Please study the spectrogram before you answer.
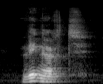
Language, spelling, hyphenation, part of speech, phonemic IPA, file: Dutch, wingerd, win‧gerd, noun, /ˈʋɪ.ŋərt/, Nl-wingerd.ogg
- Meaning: 1. grapevine of the species Vitis vinifera 2. synonym of wilde wingerd (“creeper, plant of genus Parthenocissus”)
